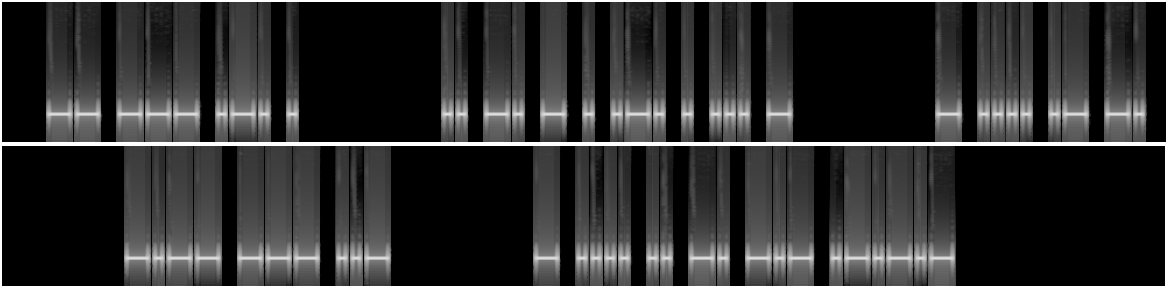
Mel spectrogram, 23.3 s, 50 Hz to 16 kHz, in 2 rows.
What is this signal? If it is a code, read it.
Morse code, heard as a keyed tone, about 17 wpm, 700 Hz. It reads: MORE INTEREST THAN YOU THINK.
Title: 3x Word-Spacing - Sentences from Top 400 Words - 17wpm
